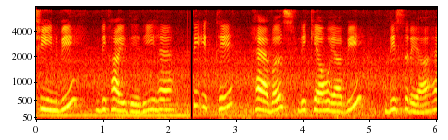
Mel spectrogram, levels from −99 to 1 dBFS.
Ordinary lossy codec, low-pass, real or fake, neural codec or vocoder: none; 7.2 kHz; real; none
